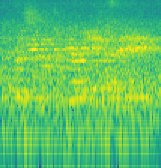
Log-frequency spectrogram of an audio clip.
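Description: Steady background ambience of a large indoor hall, a low even rumble with distant, indistinct voices.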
